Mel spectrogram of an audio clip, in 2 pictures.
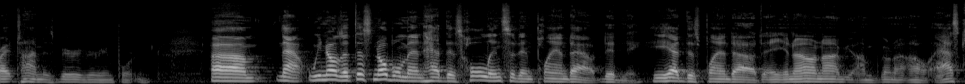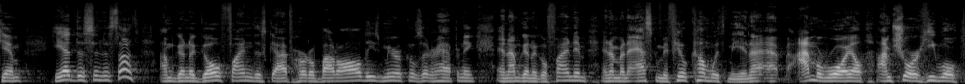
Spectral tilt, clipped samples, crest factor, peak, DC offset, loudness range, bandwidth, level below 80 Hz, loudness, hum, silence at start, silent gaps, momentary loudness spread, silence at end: -5 dB/octave; under 0.1%; 22 dB; -6 dBFS; under 0.1%; 5 LU; 19.5 kHz; -74 dBFS; -28 LUFS; none; 0 s; none; 14 LU; 0 s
